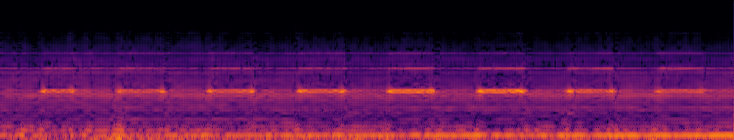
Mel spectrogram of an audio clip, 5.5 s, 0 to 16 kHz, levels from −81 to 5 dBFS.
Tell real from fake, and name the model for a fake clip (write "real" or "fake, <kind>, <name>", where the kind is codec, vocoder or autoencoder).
fake, vocoder, BigVGAN v2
